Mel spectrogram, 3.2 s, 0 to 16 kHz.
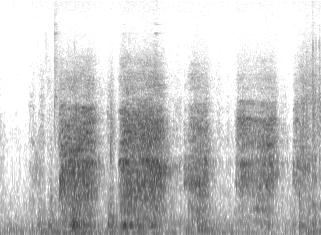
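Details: Indoors in November 2011, a Rhodesian ridgeback and chocolate labrador at play; four loud, breathy growling pants follow one another about every half second, each a rough rasping burst.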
